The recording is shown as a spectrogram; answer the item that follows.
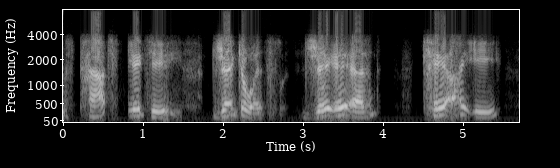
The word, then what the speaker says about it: Jankiewicz: Jankiewicz, JANKIEWI, C as in cat, Z as in zebra. Yeah. I know some old school, old country guys pronounce it Yankiewicz, but we Americanized it.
